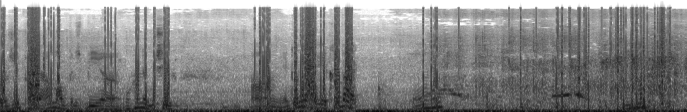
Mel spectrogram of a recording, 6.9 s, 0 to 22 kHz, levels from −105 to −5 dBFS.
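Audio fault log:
Throughout: integer overflow. Loud peaks break into violent, sharp cracks, harsher than clipping. The signal runs about 11 dB past full scale, and around two percent of samples wrap past the integer limit to the opposite sign instead of being held there.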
